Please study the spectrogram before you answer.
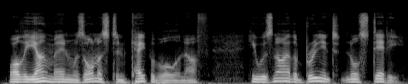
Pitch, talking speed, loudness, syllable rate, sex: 110 Hz, 220 wpm, -20 LUFS, 6.6 syllables/s, male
